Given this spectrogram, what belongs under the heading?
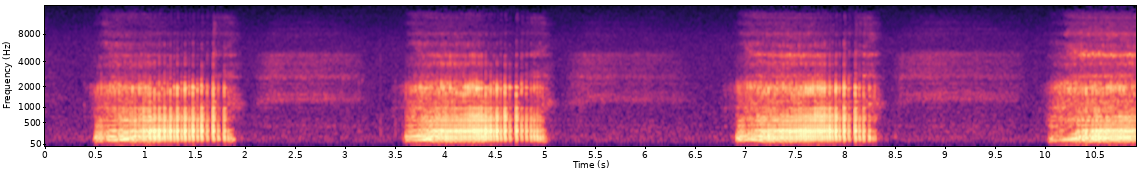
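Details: Adult man (husband) asleep: loud, rough snores on each in-breath with quieter out-breaths between, about 18 breaths a minute; typical snoring.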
